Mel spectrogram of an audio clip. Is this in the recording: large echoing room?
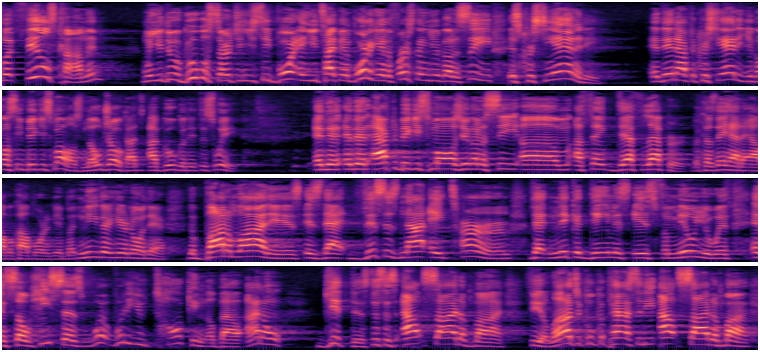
yes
